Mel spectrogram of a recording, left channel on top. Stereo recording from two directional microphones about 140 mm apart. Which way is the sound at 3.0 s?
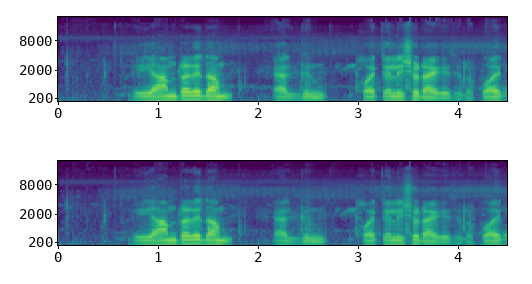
20° left (ahead or behind).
